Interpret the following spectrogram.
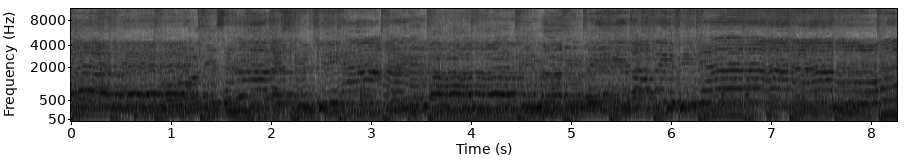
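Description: Live dance band playing a bachata, with singing over a steady beat.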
